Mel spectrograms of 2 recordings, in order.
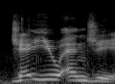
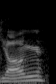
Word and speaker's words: Jung: J U N G. Is that young as like? I assume that that's pronounced as young and not Jung.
